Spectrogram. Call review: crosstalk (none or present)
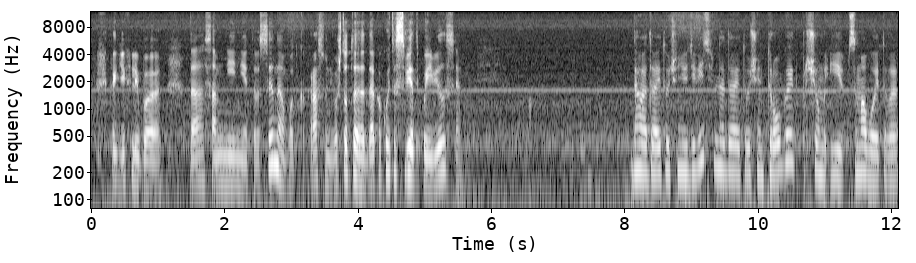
none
